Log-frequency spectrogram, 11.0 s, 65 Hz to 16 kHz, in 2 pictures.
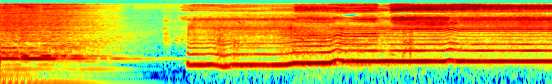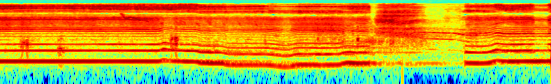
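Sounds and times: soundtrack music: 0:00.0 - 0:01.5.

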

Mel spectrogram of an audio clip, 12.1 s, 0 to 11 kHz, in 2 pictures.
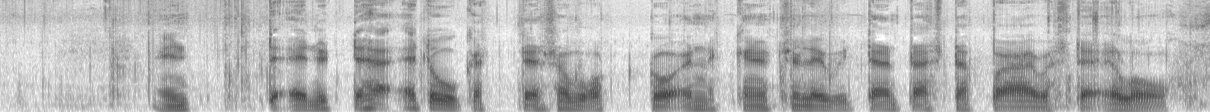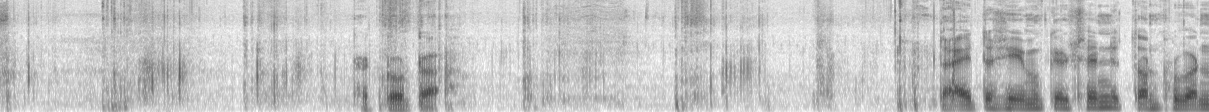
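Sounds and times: faint crackling and rustling: 0:00.0 - 0:12.0.

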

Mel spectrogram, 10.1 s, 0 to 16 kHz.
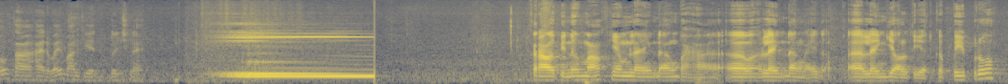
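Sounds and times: two-pitch electronic tone: 0:02.0 - 0:03.8.

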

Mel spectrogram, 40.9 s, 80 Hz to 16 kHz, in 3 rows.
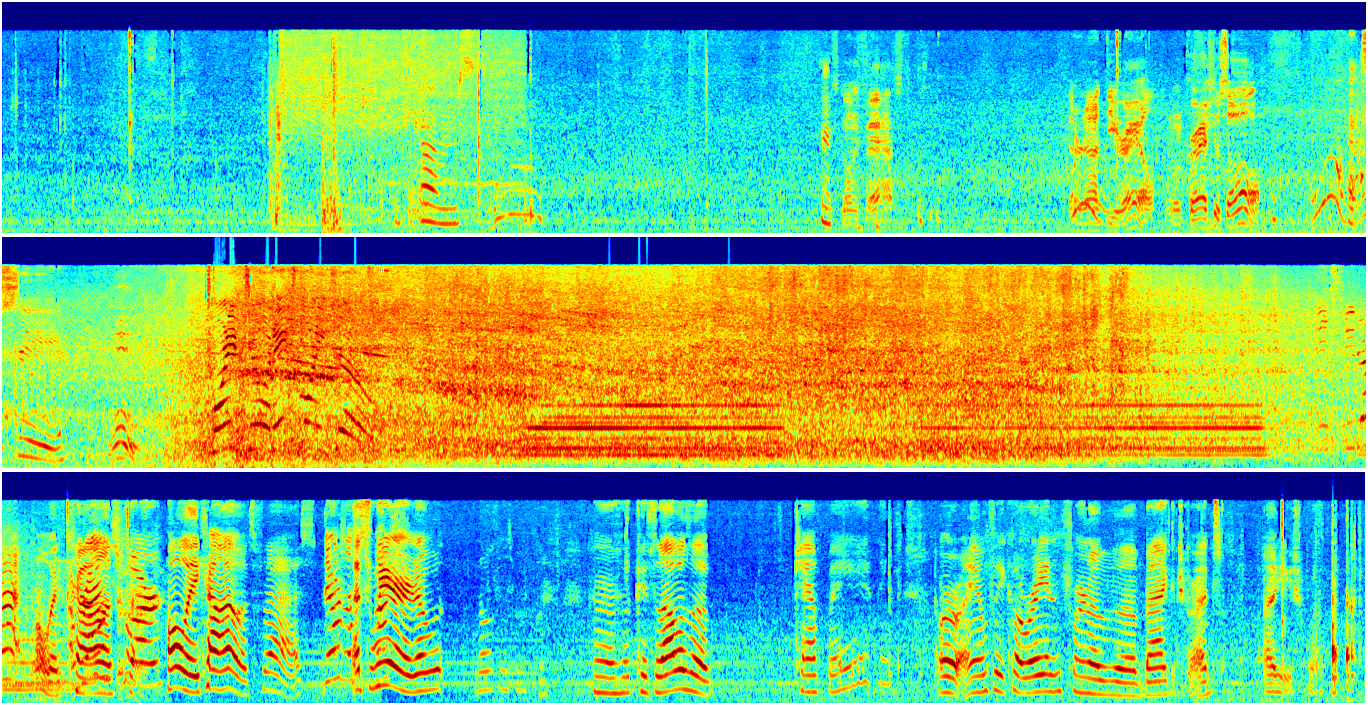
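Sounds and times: car cabin background noise: 0:00.0 - 0:14.2, 0:26.8 - 0:40.9
person humming: 0:04.8 - 0:05.5
train passing at speed: 0:09.9 - 0:34.8
locomotive horn: 0:18.6 - 0:21.9, 0:22.6 - 0:28.3.

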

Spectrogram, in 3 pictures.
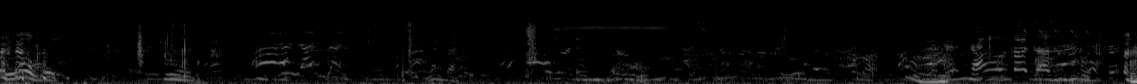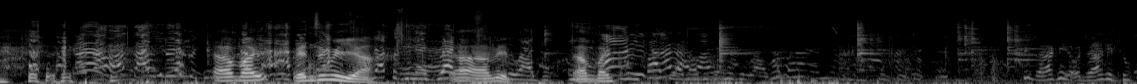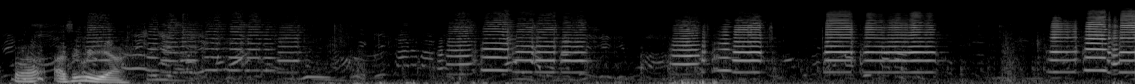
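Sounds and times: people talking and calling out: 0:00.0 - 0:34.0.

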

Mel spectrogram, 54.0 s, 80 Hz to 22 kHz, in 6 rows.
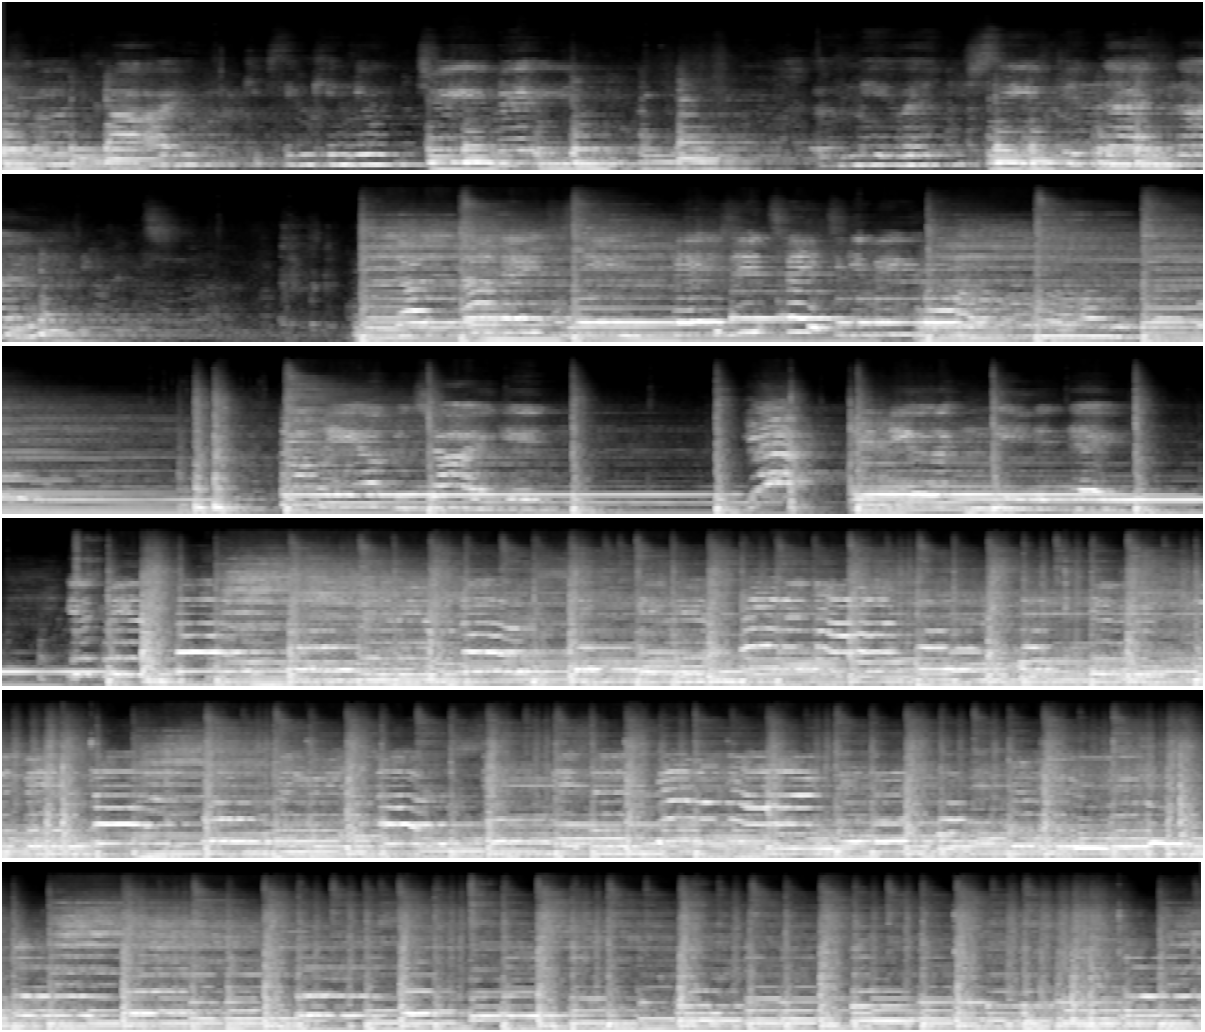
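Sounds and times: bass guitar: 0:00.0 - 0:01.4, 0:03.2 - 0:05.8, 0:07.4 - 0:09.6, 0:11.6 - 0:54.0
electric guitars: 0:00.0 - 0:02.1, 0:03.1 - 0:06.1, 0:07.1 - 0:09.9, 0:11.6 - 0:54.0
woman singing: 0:00.0 - 0:04.9, 0:06.0 - 0:10.2, 0:11.7 - 0:18.7, 0:20.1 - 0:22.5, 0:24.4 - 0:50.4
drum kit: 0:11.6 - 0:54.0.

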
